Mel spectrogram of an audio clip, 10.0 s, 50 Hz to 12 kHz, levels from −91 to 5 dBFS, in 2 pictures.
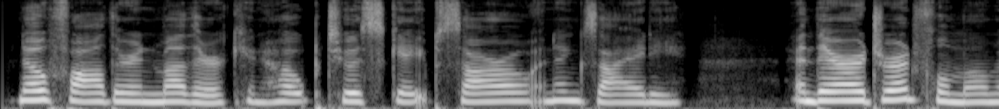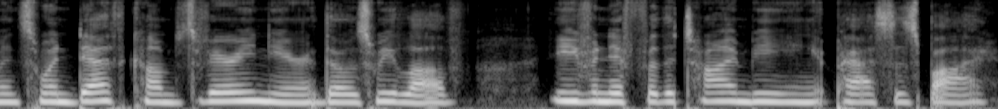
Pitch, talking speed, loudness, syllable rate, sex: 220 Hz, 200 wpm, -17 LUFS, 5.5 syllables/s, female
